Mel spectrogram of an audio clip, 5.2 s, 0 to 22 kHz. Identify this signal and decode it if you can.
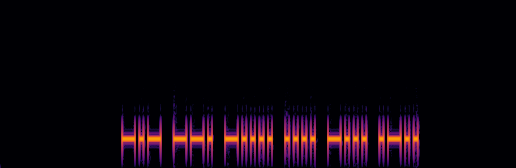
Morse code, heard as a keyed tone, about 28 wpm, 700 Hz. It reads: KG6HBL
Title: USA Call Signs - 2x Character Spacing - 28wpm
